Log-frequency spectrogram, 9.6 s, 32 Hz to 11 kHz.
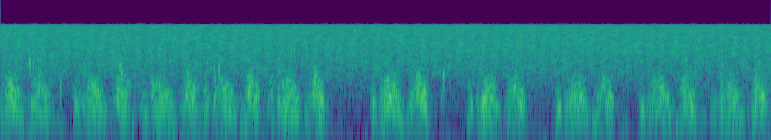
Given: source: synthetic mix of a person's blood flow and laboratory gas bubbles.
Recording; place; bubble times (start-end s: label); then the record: Doppler ultrasound of blood flow; precordium
0.34-0.45 s: bubbles
0.74-0.79 s: bubbles
2.72-2.77 s: bubbles
5.50-5.59 s: bubbles
From the record:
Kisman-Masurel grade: 122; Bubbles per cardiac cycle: 1 to 2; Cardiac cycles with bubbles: 10 to 50%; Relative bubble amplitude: moderate (0.250 to 0.450); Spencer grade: 2 (many but less than half of the cardiac periods contain bubble signals, singularly or in groups); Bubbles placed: anywhere in the cardiac cycle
